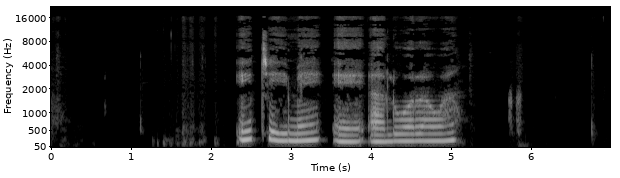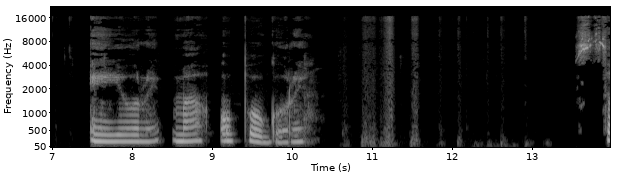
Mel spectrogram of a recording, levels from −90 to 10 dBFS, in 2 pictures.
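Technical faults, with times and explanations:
Throughout, generation loss: the speech has likely passed through an MP3 encoder about seven times in succession, at a rate that sounds near 64 kbit/s. Each pass requantises on a fresh frame grid, so the losses pile up. The result is a swirly, hollow and smeared quality and consonant attacks that blur, harsher than a single encode at that rate would produce, with nothing above 16.5 kHz.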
